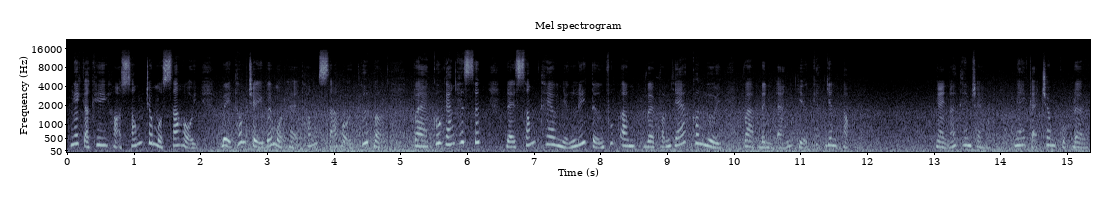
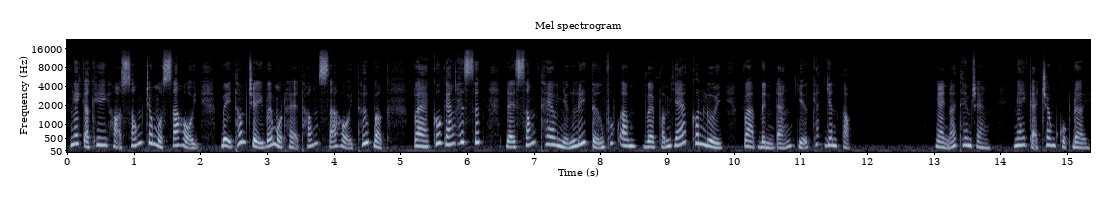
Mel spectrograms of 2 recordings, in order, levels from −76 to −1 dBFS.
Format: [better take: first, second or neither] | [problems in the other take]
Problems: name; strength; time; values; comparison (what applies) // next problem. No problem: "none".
second | wind noise on the microphone; heavy; 8 dB below the speech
